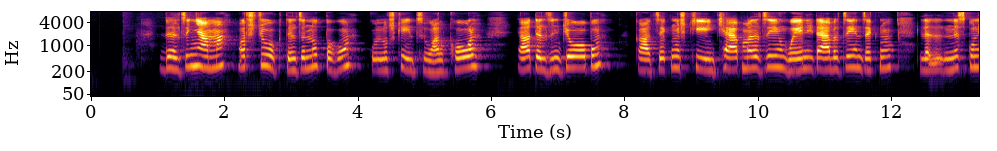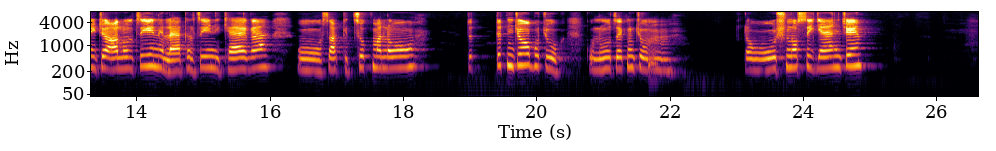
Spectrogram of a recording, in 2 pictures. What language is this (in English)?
Xanaguía Zapotec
